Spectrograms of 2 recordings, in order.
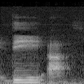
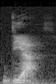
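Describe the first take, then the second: First: The stressed i forms its own syllable. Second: The vowels blend into one syllable. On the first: The speaker calls it right. "you separate it into a separate syllable" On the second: The speaker calls it wrong. "one syllable"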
